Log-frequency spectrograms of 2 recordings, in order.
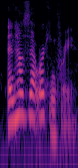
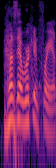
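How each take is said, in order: First: It is asked sincerely, with genuine interest. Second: It is asked smugly, like knowing all the answers.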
